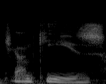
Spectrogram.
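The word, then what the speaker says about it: Gian Keys: I want to be able to pronounce his name correctly. Jian Keys. I really hope I didn't mispronounce his name. G-I-A-N. Jian Keys.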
